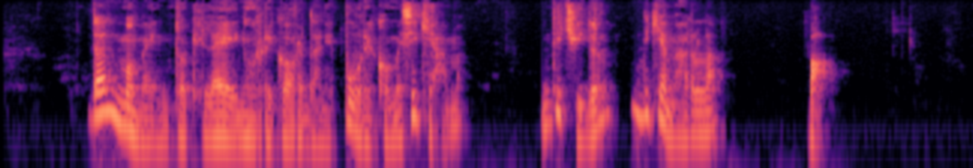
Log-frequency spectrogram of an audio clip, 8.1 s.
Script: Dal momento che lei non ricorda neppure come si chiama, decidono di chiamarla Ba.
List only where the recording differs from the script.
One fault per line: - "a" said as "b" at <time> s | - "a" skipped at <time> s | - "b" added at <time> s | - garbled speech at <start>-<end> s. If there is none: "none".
none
